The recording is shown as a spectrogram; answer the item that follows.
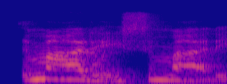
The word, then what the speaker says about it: Samadhi: Samadhi, yes.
